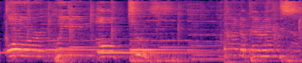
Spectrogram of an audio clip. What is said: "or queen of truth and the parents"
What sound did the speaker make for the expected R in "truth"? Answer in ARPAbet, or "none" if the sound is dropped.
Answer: none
